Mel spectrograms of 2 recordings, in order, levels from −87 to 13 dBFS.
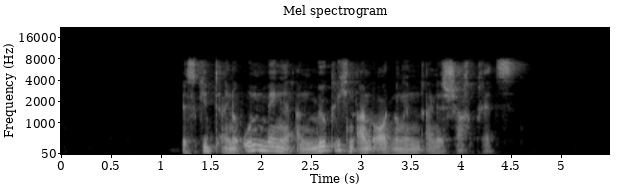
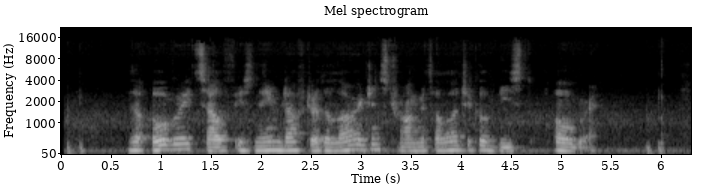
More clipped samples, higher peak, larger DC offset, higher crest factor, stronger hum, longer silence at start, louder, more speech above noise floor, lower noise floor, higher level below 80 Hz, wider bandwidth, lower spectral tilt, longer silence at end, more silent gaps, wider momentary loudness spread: neither; second, -12 dBFS vs -8 dBFS; neither; about the same, 22 dB vs 18 dB; neither; first, 1.2 s vs 0.05 s; second, -31 LUFS vs -25 LUFS; first, 55 dB vs 20 dB; first, -86 dBFS vs -45 dBFS; second, -62 dBFS vs -54 dBFS; second, 8.2 kHz vs 13.5 kHz; second, -4.5 dB/octave vs -7.5 dB/octave; first, 0.9 s vs 0.25 s; neither; second, 7 LU vs 20 LU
